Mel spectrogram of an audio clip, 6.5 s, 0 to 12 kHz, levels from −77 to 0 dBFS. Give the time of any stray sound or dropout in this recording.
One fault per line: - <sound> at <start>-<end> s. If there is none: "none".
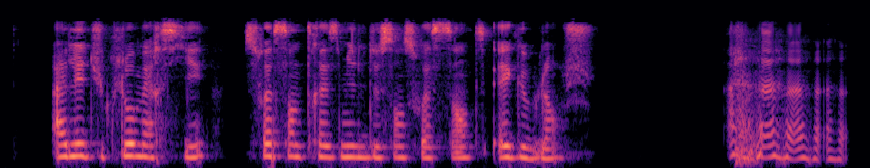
- laugh at 5.4-6.4 s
